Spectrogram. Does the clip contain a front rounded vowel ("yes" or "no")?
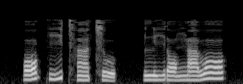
no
